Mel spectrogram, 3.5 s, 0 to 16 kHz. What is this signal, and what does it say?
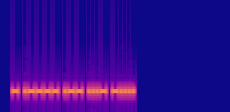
Morse code, heard as a keyed tone, about 40 wpm, 700 Hz. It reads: T1WV6
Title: Five Challenging Letter-Number Combinations 40wpm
